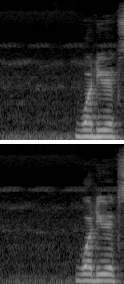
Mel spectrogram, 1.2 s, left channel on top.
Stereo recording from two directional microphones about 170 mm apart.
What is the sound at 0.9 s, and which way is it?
Speech, 45° right (ahead or behind).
